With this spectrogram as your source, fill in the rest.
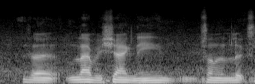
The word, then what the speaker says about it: Labuschagne: But the way it's spelt and the way you say that in English, the G-N-E would be silent, Shagney. So Labuschagne, someone that looks like an Englishman.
